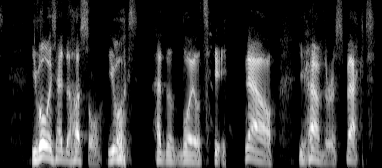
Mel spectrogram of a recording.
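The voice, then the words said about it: Bad John Cena impression. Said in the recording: “That's the worst John Cena impression you'll ever hear in your life.”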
